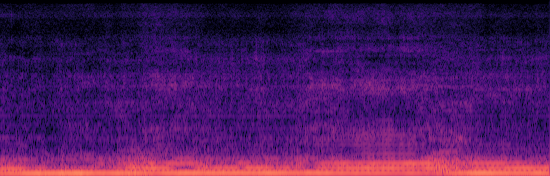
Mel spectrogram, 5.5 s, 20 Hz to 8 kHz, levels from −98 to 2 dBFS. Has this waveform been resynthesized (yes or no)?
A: yes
